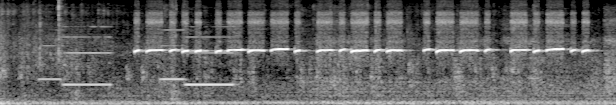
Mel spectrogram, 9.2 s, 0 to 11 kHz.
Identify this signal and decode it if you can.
Morse code (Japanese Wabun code), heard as a whistle, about 13 wpm, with room echo and the noise inside a bus. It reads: オセサツキ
